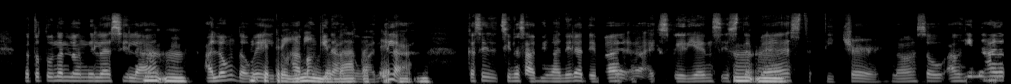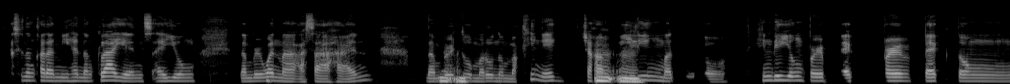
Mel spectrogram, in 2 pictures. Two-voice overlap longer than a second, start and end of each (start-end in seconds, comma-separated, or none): 2.5-4.0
